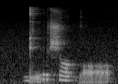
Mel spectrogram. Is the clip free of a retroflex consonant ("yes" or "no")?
no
